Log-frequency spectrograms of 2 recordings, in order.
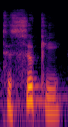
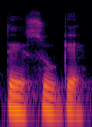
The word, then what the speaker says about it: Tesuque: I said it was it's called tsuki but it's a pronunciation has changed from the original name of de su gay which means a place where the role of trees are at so that's the traditional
